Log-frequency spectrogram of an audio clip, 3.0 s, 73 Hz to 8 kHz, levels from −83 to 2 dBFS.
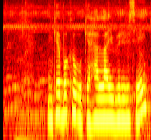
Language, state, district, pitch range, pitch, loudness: Kokborok, Tripura, West Tripura, 145-175 Hz, 155 Hz, -14 LUFS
